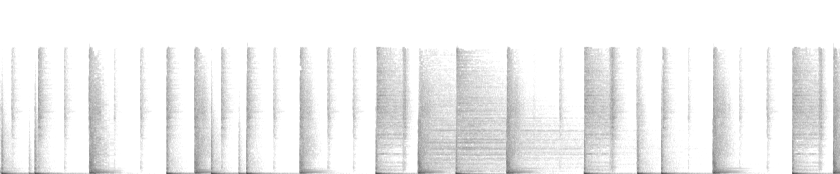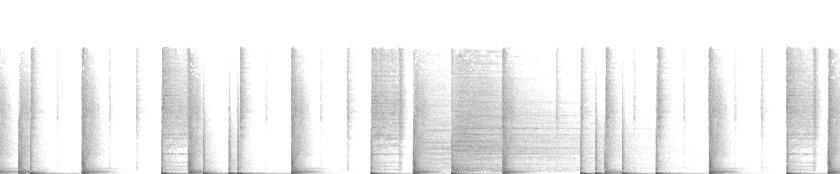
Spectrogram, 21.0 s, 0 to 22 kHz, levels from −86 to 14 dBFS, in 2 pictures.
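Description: Robotic sound from repeated short buffers, 1.18 to 1.52 s: the music collapses into a rigid, metallic buzz near 134 Hz. This is likely from a roughly 7.5 ms slice being replayed for most of that stretch while fresh audio arrived too slowly and was skipped.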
